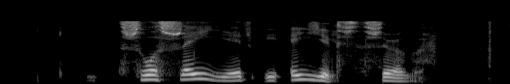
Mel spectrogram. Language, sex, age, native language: Icelandic, male, 10, Icelandic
